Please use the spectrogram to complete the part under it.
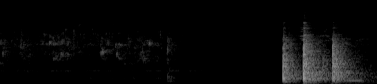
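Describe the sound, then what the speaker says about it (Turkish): Water poured into a jar of peppers being pickled in brine, heard as a few loud splashing, clattering pours close by after a quiet stretch. "Şimdi suyumuzu da ilave ettik."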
